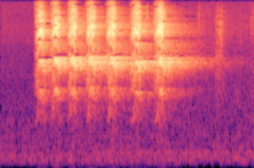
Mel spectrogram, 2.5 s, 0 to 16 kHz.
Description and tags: Screechings from Lesser Kestrel. EM172 Matched Stereo Pair (Clippy XLR, by FEL Communications Ltd) into Sound Devices Mixpre-3.
spain, lesser-kestrel, bird, field-recording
